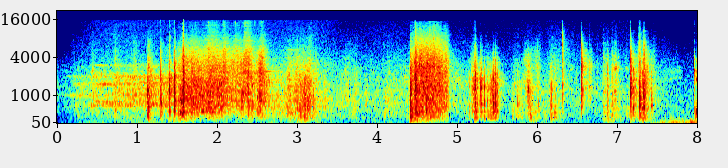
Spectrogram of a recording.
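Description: Plastic tubs and pots being handled on a work table, with rattling, knocking and scraping and a short rush of noise about four and a half seconds in.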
